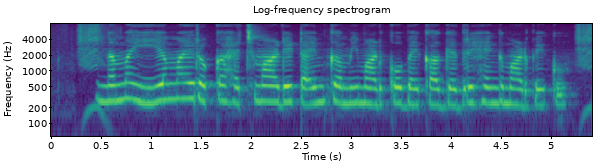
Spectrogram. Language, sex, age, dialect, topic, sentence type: Kannada, female, 18-24, Northeastern, banking, question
